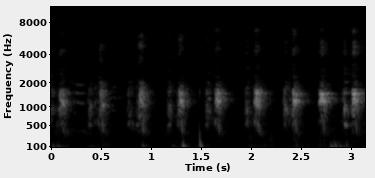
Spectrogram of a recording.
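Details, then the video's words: Chukar partridge from Muminobod, valued for hunting, uttering hoarse chuck notes at roughly three per second, with light low thumps in the background. "Кабки Муминобод"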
